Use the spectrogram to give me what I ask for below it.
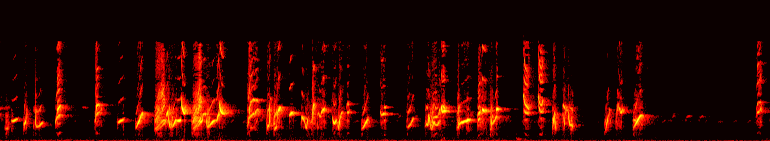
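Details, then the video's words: Goldfinch singing during migration, a quick, tumbling stream of high chirps and twitters that thins out into a few final notes. "The singing of the migrating goldfinch"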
